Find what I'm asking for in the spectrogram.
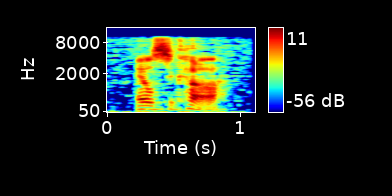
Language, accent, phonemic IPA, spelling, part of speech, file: English, UK, /ˈɛlsɪkɑː/, Elsecar, proper noun, En-uk-Elsecar.ogg
- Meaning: A village in the Metropolitan Borough of Barnsley, South Yorkshire, England (OS grid ref SE3800)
